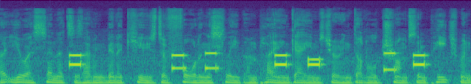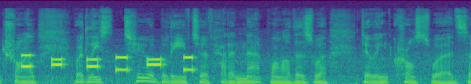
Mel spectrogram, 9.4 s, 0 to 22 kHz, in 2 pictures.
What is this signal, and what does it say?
DTMF, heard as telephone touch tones, dialled by hand, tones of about 110 ms. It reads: # 6B #* A# 9*72*2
